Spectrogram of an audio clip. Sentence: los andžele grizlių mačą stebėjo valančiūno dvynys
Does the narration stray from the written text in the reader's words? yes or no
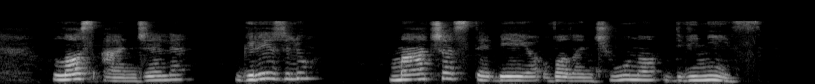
no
